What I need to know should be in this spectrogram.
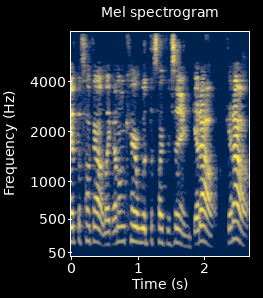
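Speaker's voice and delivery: put-on livid, furious anger. Speaker retells a man ordering a woman out of his penthouse, acting out livid anger. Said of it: "He's livid".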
